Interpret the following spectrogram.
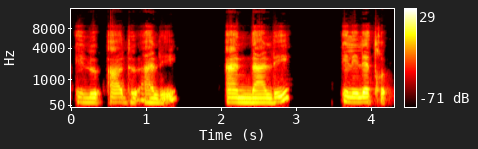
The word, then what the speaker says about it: aller: billet de train un aller simple un allé simple on fait la liaison avec le N de 1 et le a de aller un allé et les lettres e et R se prononcent e allz simple les lettres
